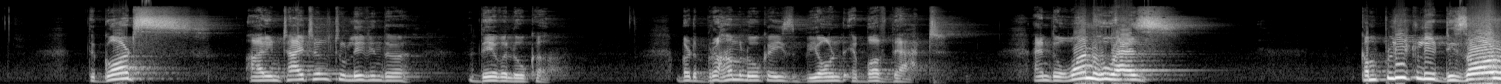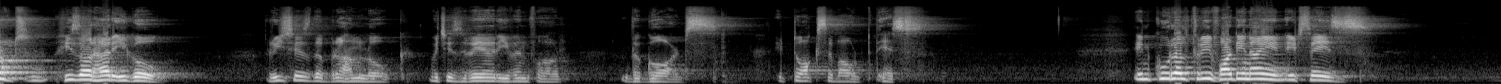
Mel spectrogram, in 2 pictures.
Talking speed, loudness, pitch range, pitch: 90 wpm, -11 LUFS, 165-245 Hz, 190 Hz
